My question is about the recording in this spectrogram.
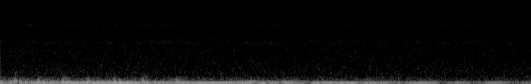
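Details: Fiat cranking: low uneven chugging throb that fades away, firing on only 1 or 2 cylinders and won't keep running. Owner unsure, suspects old spark plugs or wet wires.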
